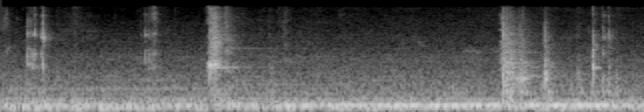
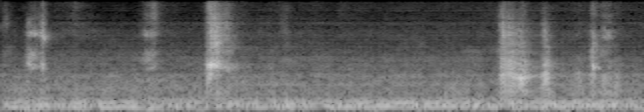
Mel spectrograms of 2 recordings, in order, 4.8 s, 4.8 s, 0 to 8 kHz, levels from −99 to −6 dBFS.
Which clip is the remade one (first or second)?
second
